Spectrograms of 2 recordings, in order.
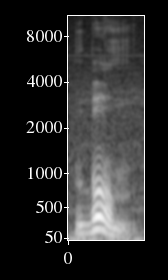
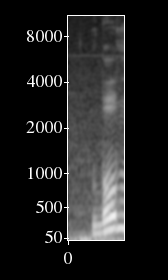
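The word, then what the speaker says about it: bomb: এর উচ্চারণ হয় না যেমন বি ও এমবি বোম এখানে এম এর পরের বি উচ্চারণ হয়নি বোম অর্থ বোমা বোমা বর্ষণ করা কোম কোম অর্থ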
